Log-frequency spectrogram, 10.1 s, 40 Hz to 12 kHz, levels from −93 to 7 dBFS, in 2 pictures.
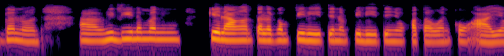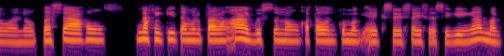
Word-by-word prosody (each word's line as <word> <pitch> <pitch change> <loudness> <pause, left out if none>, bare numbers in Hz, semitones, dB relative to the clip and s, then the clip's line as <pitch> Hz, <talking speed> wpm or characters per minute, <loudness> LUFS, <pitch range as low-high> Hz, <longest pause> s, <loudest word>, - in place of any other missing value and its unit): gano'n. 190 -3 -3 0.4
Ah, 195 -1 0
hindi 225 +2 +1
naman 225 -1 0 0.3
kailangan 205 -3 +6
talagang 200 0 +1
pilitin 195 -2 0
ng 190 - -14
pilitin 185 -1 -3
'yong 180 - -10
katawan 175 -1 -2
kung 180 -1 -4
ayaw 170 +1 +1
ano 170 0 -7
basta 205 +1 +4
kung 205 -1 0 0.3
nakikita 220 -2 +1
mo 205 - -2
na 200 - -12
parang, 200 0 +5
"ah 245 -2 +6
gusto 200 0 -5
ng 190 -1 -4
katawan 195 -1 0
ko - - -6 0.2
mag-exercise 180 0 -4
o - - -4
sige 175 +2 -4
nga 225 - +3
mag 180 -6 -2
195 Hz, 180 wpm, -24 LUFS, 180-210 Hz, 0.4 s, kailangan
